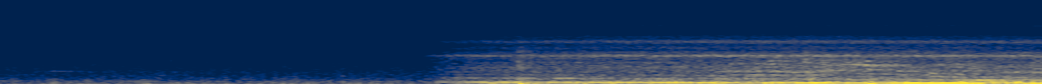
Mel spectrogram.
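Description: JR Sobu Rapid Line electric train heard from inside, slowing along a station platform. A muffled rumble jumps to a louder, fuller running noise about three seconds in, with a motor whine slowly falling in pitch as it brakes.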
